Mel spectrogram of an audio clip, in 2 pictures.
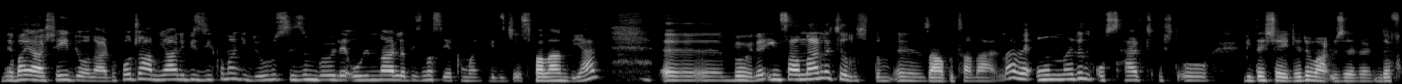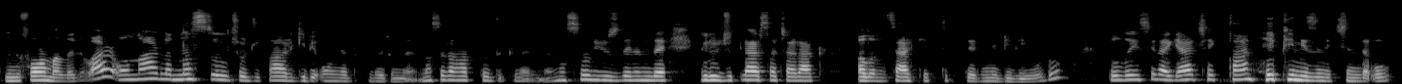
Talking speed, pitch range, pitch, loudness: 120 wpm, 170-220 Hz, 195 Hz, -25 LUFS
